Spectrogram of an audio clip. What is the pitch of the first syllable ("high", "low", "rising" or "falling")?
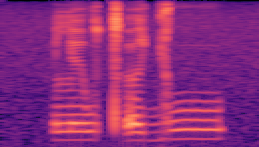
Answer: low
